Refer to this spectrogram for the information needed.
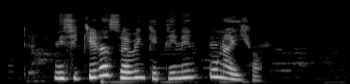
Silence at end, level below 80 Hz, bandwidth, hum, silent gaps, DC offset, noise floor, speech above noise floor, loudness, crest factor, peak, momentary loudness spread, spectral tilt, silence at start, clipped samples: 0.9 s; -70 dBFS; 11.5 kHz; none; none; under 0.1%; -61 dBFS; 39 dB; -23 LUFS; 18 dB; -6 dBFS; 11 LU; -3.5 dB/octave; 0.3 s; under 0.1%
